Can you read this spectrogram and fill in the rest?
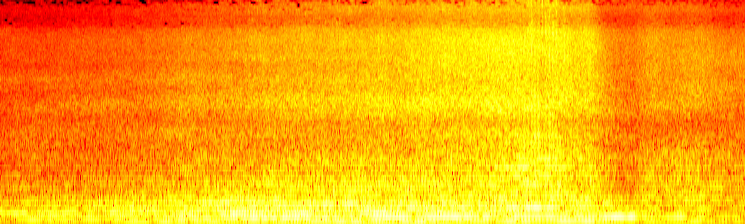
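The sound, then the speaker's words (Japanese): A loud motorcycle roars past, its engine droning with strong harmonic tones that swell to a peak mid-clip before fading slightly as it moves off. No one speaks. “すごいバイクが通りましたね、まあ、すごい物音どころじゃないバイクが通りましたけれど”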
